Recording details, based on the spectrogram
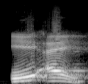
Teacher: कंठ तालु में कंठ और तालु के मेल से इस वर्णों का उच्चारण होता है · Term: कंठ तालुव्य वर्ण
